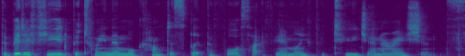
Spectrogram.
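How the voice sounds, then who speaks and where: Her plain, everyday voice sits at medium pitch for a woman, moving at a moderate pace with fairly even intonation and big swings in loudness. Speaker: book reviewer. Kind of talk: reading a book blurb aloud.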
